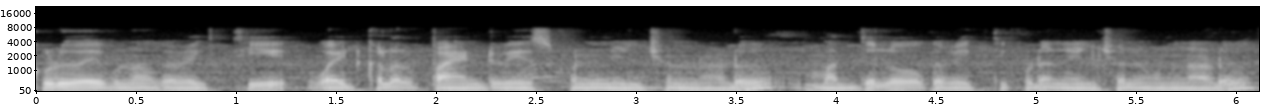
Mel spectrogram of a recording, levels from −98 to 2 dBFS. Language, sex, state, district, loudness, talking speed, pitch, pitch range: Telugu, male, Telangana, Hyderabad, -19 LUFS, 145 wpm, 90 Hz, 85-95 Hz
